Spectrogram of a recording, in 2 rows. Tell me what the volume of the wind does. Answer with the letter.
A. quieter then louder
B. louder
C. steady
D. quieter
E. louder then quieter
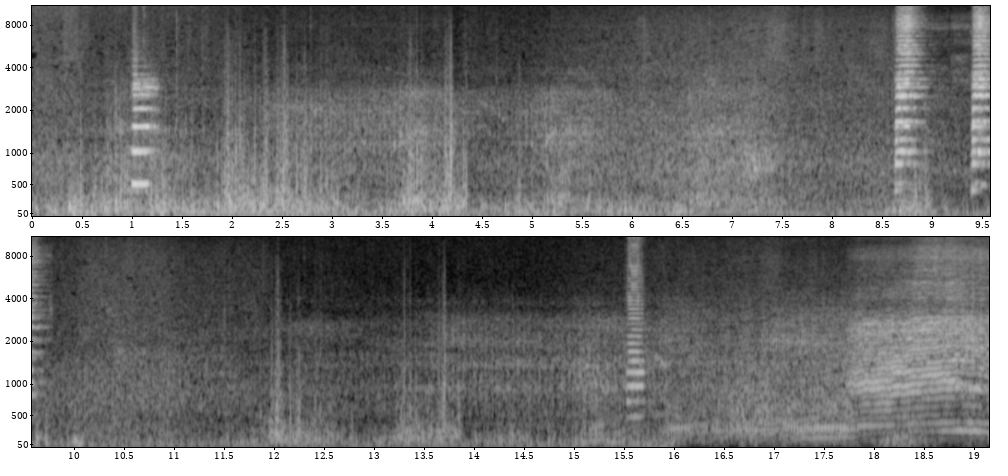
D.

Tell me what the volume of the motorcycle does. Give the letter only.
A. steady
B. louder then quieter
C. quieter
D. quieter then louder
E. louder
D.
